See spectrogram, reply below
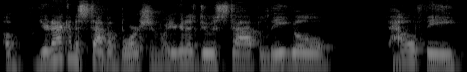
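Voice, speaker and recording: Slightly high and a little mellow, this man's voice moves at a moderate pace while he hosts a relaxed podcast. He narrates a story bluntly with plenty of swearing, repeatedly starts over, and acts out both people in the dialogue.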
